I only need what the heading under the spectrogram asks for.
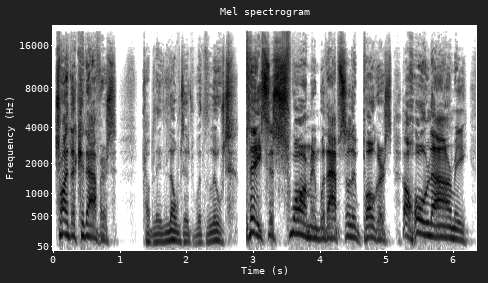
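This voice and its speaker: An actor playing a hard-bitten, threatening duergar dwarf in a video game, gravelly and curt, with coarse slang. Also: male voice, on the high side, expressive, moderate pace, a bit bright, no echo, clean studio sound, exaggerated voice. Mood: grim, surly. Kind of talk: video game character lines.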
